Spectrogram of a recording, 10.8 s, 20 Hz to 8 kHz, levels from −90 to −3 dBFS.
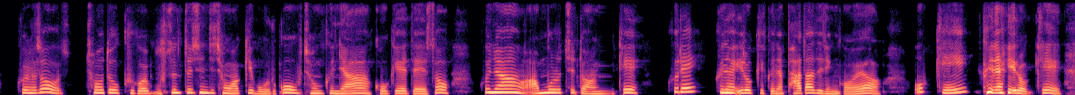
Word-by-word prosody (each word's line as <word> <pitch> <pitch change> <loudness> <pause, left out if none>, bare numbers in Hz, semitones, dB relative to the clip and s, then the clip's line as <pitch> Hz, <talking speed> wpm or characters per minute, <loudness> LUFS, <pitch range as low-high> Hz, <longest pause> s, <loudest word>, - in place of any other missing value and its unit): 그래서 245 +1 0 0.3
저 250 - -1
저도 245 -1 0
그걸 210 -3 -3
무슨 245 +6 -2
뜻인지 250 -2 0
정확히 210 +1 -2
모르고 180 +8 -1
전 205 -2 -3
그냥 195 +1 0
거기에 195 +1 -2
대해서 190 +6 -1 0.3
그냥 285 -3 +5
아무렇지도 235 -1 +1
않게 180 +8 -2 0.3
"그래." 320 +2 +1 0.2
그냥 255 -2 +4
이렇게 230 -2 0 0.2
받아들인 210 -4 +1
거예요. 185 +5 0 0.3
"오케이." 290 -2 -1
그냥 255 -4 +7
이렇게. 220 -1 +2
230 Hz, 330 characters per minute, -19 LUFS, 200-255 Hz, 0.3 s, 그냥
